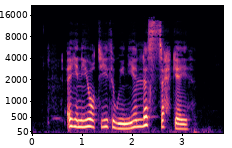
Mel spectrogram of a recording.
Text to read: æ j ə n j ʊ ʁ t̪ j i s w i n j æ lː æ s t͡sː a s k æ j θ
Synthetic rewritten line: æ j ə n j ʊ ʁ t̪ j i θ w i n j æ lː æ s t͡sː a ħ k æ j θ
